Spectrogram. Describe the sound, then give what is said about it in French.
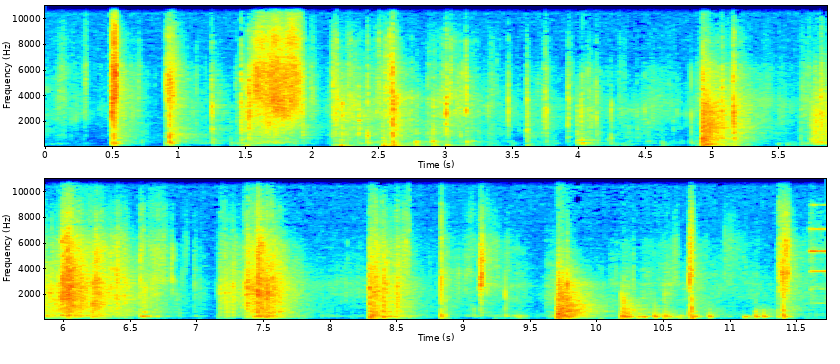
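Someone rummages through cupboards and a wardrobe: many irregular thumps, knocks and door bangs mixed with rustling and shuffling of objects, loud and uneven throughout. “Elle fouille placard, armoire.”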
